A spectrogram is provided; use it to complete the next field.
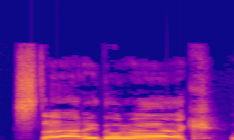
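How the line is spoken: Smiling shout. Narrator (Russian): улыбаясь, выкрикнул Шершень

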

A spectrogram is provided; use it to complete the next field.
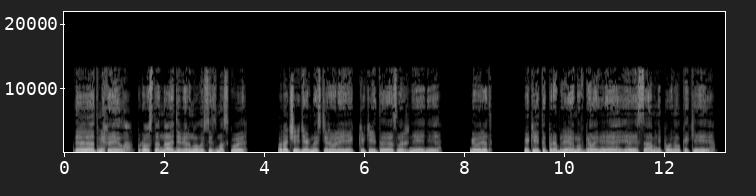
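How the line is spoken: Deep bass voice. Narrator (Russian): пробасил тот

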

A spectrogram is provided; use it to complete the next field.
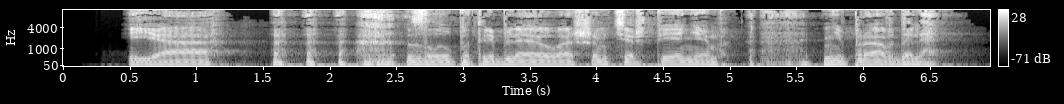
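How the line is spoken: Laughing. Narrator (Russian): засмеялся он

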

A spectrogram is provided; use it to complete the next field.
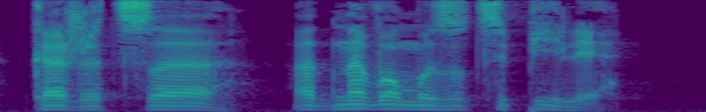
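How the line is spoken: Uncertain mutter. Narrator (Russian): неуверенно пробормотал командир

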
